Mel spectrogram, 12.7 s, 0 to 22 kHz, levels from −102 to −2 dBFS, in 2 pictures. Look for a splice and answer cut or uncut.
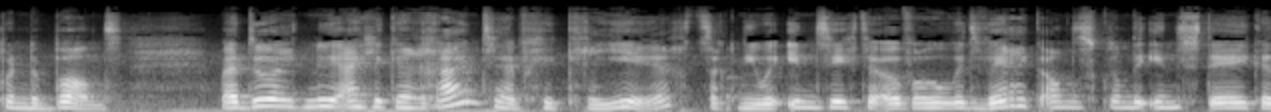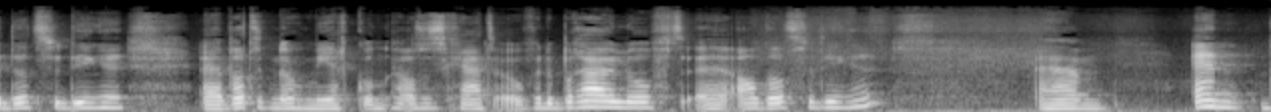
cut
